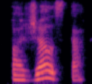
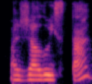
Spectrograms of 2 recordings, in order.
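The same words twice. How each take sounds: First: The L runs straight into the S. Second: Every letter is pronounced, including the vowel. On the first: The speaker calls it right. "tapi пожалуйста ... Jadi L-nya langsung ke S" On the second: The speaker calls it wrong. "Nggak пожалуйста, пожалуйста gitu"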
